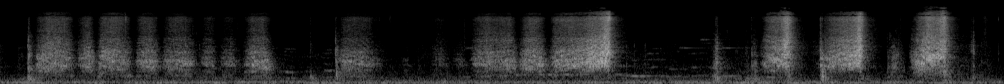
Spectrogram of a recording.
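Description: Plastic wallpaper smoother rubbing wallpaper against the wall in dry, scraping strokes. First comes a quick run of short strokes, then a longer stroke about five seconds in, and three more strokes near the end.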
